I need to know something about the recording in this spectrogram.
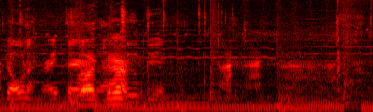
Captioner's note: voiceover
